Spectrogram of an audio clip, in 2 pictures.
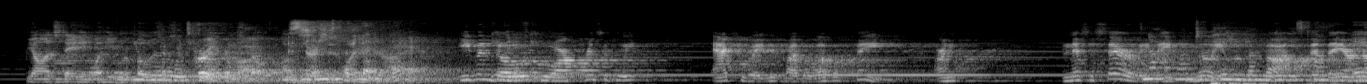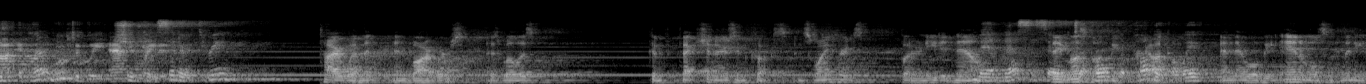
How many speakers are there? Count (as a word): six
